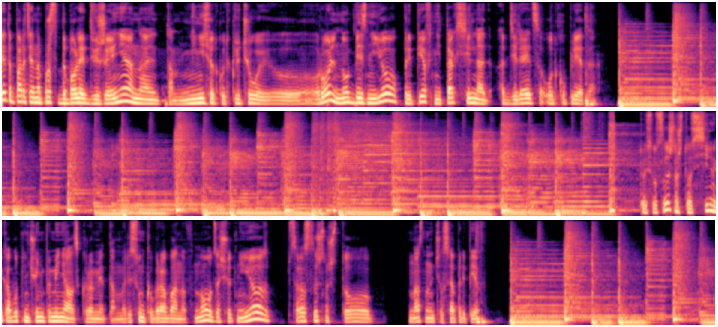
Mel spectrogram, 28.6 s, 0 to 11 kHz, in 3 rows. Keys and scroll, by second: 7.7 space, 17.2 space, 25.3 space.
